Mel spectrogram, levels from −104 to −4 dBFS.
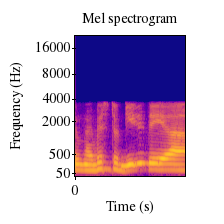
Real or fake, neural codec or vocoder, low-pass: fake; codec, 16 kHz, 0.5 kbps, X-Codec, HuBERT features, trained on general audio; 3.6 kHz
